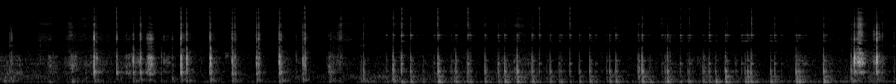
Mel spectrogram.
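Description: Long fingernails tap rapidly across a hollow white porcelain electric kettle with a flower print, its fill unknown. The result is a quick, uneven run of sharp, clicky ticks with a bright edge and almost no ring, a few landing louder near the end.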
